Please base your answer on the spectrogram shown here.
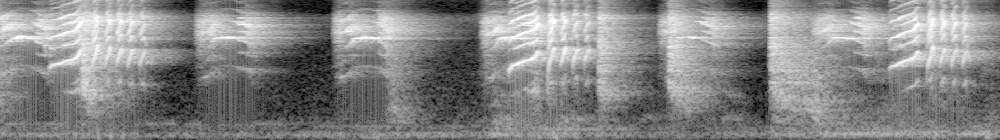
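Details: Ashy tailorbird calling excitedly, played to rouse other birds: repeated harsh, high, rattling bursts, seven phrases in five seconds with barely a pause between.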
